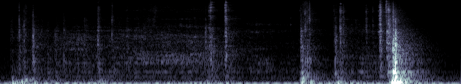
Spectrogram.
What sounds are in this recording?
wooden cupboard opening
